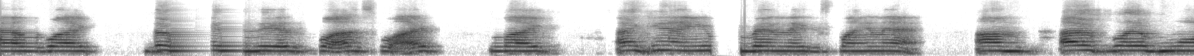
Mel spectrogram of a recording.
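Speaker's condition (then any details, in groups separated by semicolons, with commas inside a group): ALS, bulbar onset; onset two years ago, diagnosed one year ago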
